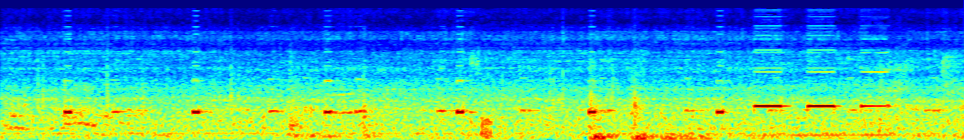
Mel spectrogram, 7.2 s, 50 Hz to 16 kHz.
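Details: Breas Vivo 65 portable ventilator, used for invasive or noninvasive ventilation: short electronic beeps about once a second, then a few longer, higher tones. The ventilator alarm sounds during its pre-use self-test.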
